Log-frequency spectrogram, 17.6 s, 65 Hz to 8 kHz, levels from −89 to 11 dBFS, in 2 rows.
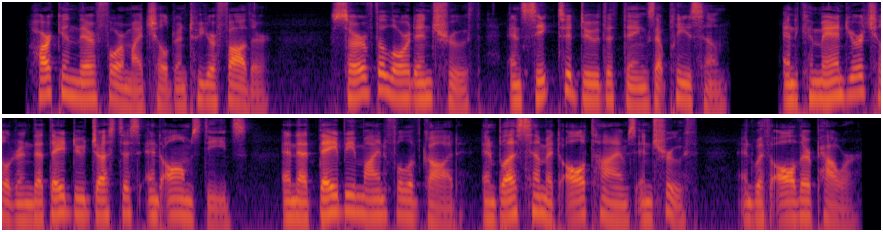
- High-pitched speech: No, low, 120 Hz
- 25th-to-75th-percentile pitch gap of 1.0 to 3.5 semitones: No, average, 4.2 semitones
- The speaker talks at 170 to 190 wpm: Yes, average, 180 wpm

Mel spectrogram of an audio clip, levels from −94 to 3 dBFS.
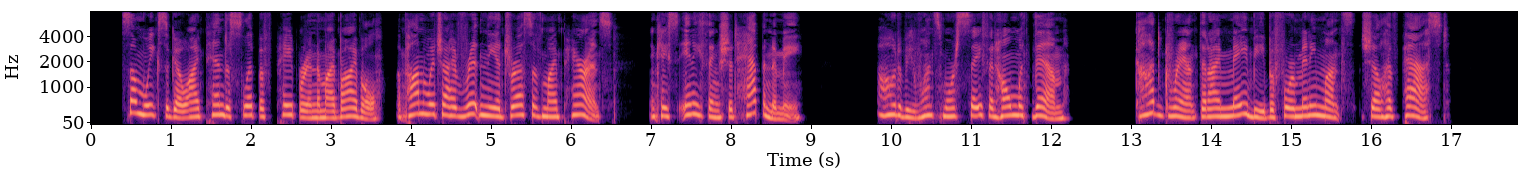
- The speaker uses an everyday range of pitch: Yes, average, 3.5 semitones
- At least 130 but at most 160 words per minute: No, average, 170 wpm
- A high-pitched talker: Yes, high, 220 Hz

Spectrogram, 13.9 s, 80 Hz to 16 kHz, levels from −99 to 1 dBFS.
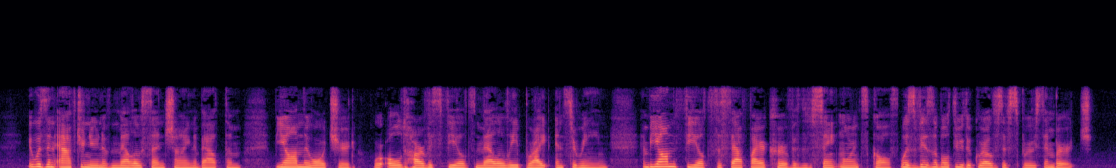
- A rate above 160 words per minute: Yes, average, 175 wpm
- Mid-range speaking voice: Yes, medium, 180 Hz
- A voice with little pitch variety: Yes, narrow, 2.1 semitones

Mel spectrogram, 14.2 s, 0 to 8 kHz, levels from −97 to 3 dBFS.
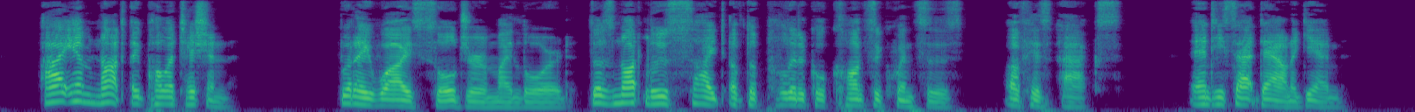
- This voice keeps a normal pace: No, slow, 115 wpm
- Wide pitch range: Yes, wide, 7.0 semitones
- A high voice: No, low, 120 Hz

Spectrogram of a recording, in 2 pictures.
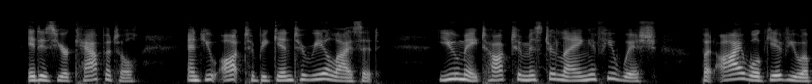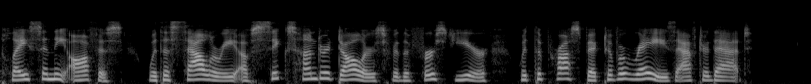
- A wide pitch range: No, average, 4.3 semitones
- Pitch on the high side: Yes, high, 205 Hz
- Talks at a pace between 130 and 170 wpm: No, average, 185 wpm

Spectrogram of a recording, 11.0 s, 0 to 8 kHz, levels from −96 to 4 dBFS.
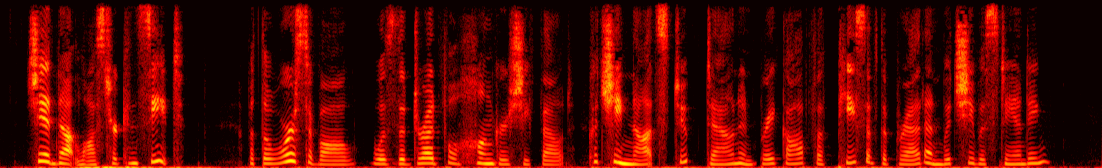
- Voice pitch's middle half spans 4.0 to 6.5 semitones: No, average, 3.4 semitones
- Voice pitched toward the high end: Yes, high, 225 Hz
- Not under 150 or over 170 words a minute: No, average, 195 wpm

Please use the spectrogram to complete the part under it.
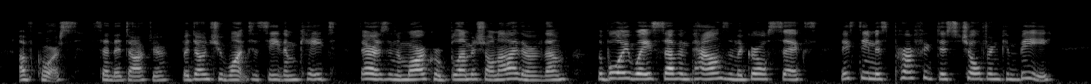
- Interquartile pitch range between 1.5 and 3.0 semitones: Yes, narrow, 2.5 semitones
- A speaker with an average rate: No, fast, 220 wpm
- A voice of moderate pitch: No, high, 235 Hz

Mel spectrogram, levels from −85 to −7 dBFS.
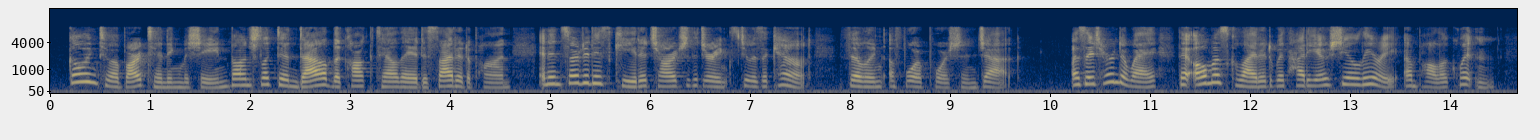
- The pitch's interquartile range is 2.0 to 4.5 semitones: No, wide, 5.4 semitones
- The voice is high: Yes, high, 215 Hz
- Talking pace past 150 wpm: Yes, average, 175 wpm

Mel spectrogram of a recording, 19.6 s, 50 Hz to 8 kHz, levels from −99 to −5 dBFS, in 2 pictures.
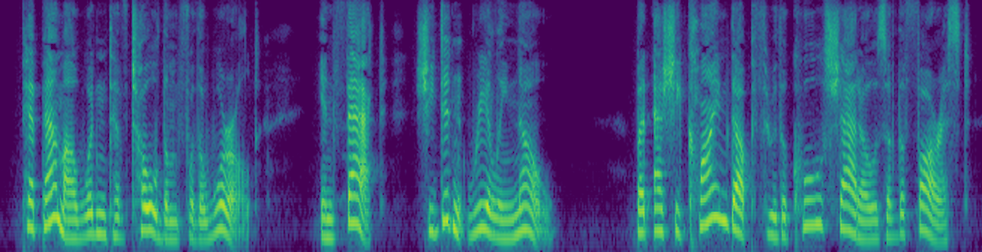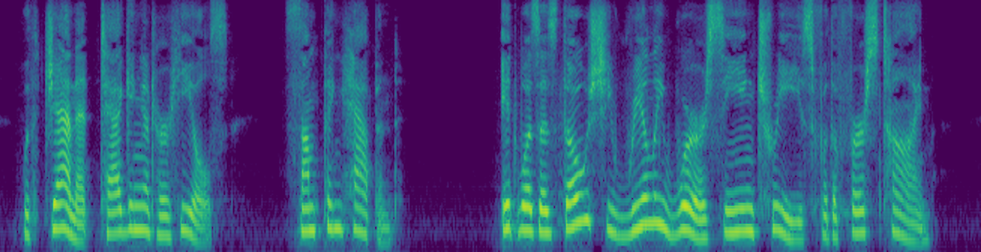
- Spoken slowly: No, average, 145 wpm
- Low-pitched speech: No, high, 215 Hz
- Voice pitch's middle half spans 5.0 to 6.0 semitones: Yes, average, 5.3 semitones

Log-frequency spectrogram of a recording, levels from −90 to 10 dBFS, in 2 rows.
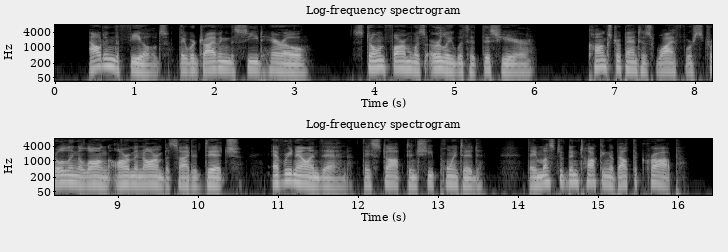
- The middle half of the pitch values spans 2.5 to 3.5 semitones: Yes, average, 3.2 semitones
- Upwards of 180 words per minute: No, average, 175 wpm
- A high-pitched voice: No, low, 110 Hz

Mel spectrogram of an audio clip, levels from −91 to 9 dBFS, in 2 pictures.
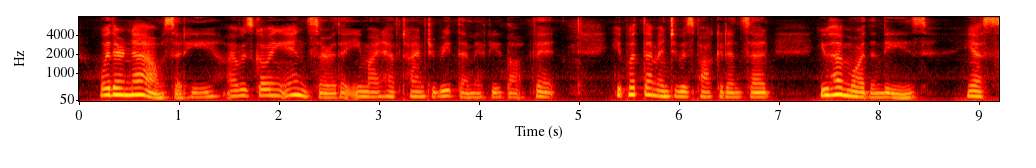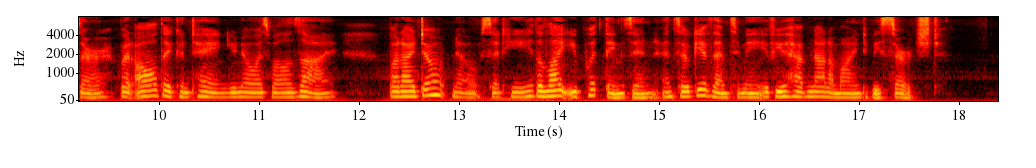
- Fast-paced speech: Yes, fast, 230 wpm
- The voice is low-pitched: No, medium, 165 Hz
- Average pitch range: Yes, average, 3.3 semitones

